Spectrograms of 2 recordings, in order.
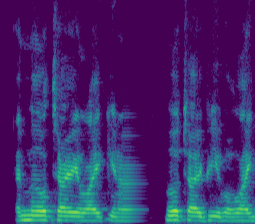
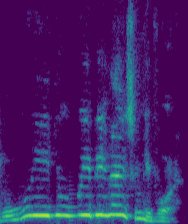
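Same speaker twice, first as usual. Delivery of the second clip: high-pitched incredulous questioning; mock suspicion; 12 semitones higher than usual. Soldier questioning a comrade's sudden kindness, in mock high-pitched suspicion. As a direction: squeal it like you distrust the kindness. Acted suspicion of someone being nice.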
